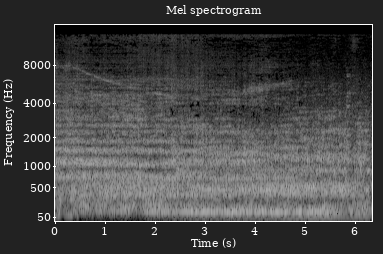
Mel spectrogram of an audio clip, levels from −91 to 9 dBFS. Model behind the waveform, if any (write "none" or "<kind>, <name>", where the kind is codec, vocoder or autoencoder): none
